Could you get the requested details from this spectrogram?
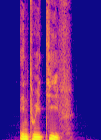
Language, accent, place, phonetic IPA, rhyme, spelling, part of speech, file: German, Germany, Berlin, [ˌɪntuiˈtiːf], -iːf, intuitiv, adjective, De-intuitiv.ogg
- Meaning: intuitive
